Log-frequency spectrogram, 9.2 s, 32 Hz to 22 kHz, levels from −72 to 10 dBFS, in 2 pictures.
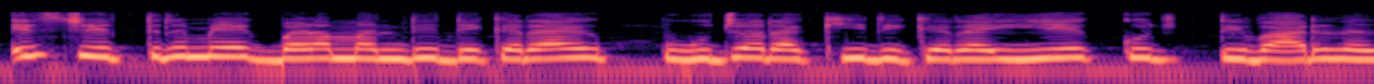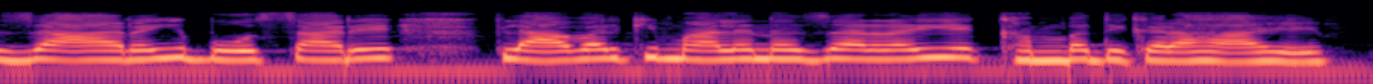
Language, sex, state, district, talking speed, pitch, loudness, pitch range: Hindi, female, Madhya Pradesh, Bhopal, 215 wpm, 235 Hz, -11 LUFS, 220-245 Hz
